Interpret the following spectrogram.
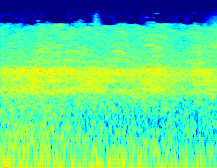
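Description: A large flock of birds taking flight and calling all at once, a dense clamour of many overlapping cries, as if startled by gunfire.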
